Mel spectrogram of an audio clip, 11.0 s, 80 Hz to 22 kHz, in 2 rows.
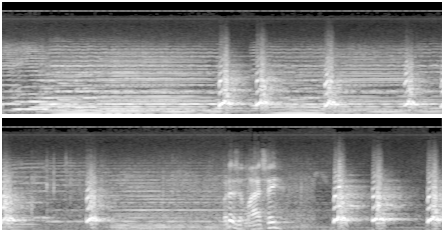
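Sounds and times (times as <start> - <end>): orchestral music: 0.0 - 9.4
dog barking: 2.7 - 4.4, 5.0 - 5.8, 6.5 - 6.9, 9.6 - 11.0.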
